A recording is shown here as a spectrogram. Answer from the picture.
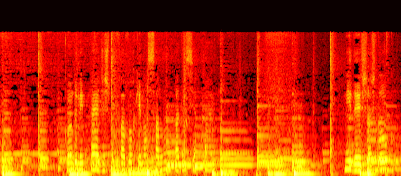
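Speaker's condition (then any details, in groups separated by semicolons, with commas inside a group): No condition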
